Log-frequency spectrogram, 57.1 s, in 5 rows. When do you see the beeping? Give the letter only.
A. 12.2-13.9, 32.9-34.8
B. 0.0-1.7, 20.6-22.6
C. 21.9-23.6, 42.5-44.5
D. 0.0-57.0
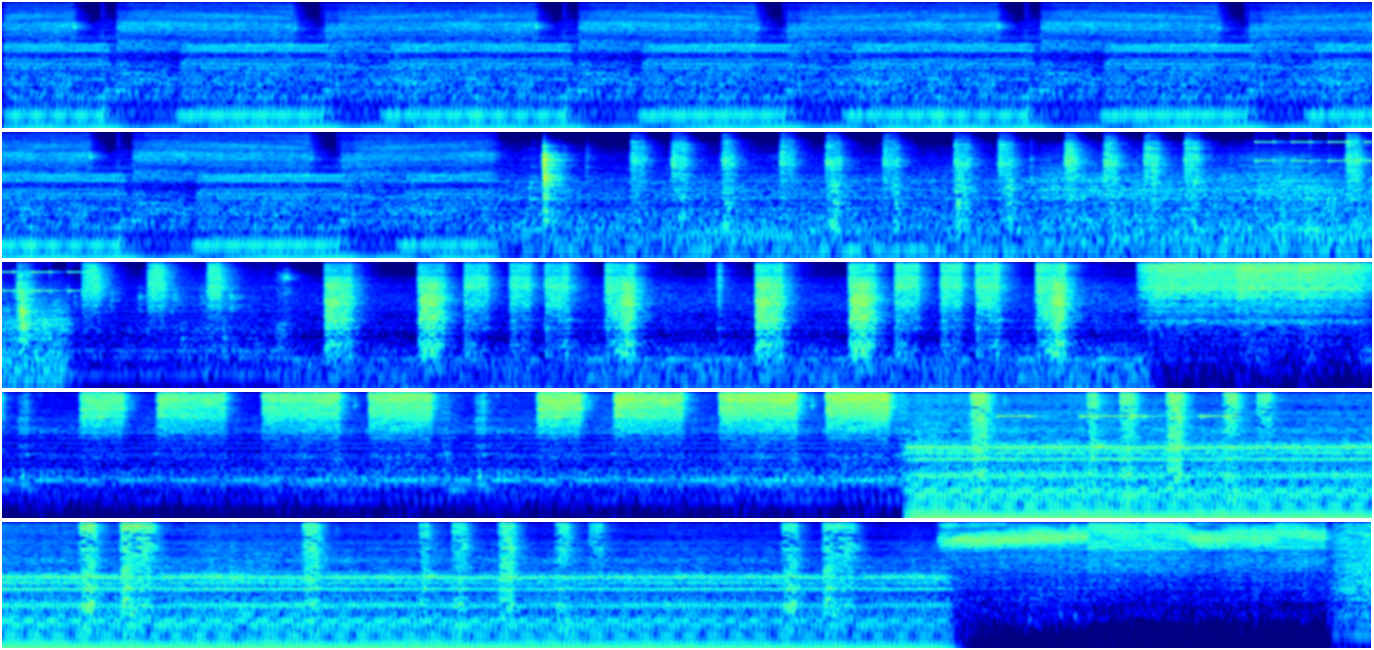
C.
